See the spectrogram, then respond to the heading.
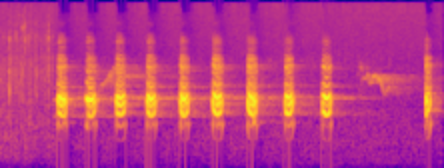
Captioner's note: turkey calling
